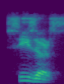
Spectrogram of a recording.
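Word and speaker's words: scissors: silent হয় কখন হয় এস এর পরে যদি সি থাকে তাহলে সি এর সাউন্ডটা হয় না যেমন এখানে দেখো সিজারস এইযে সিজারস সিজারস সিজারস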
